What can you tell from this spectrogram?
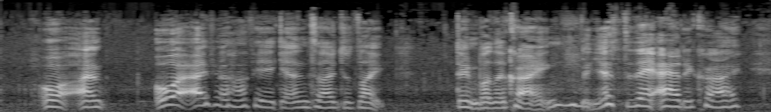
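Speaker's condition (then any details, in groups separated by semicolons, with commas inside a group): Cerebral palsy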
